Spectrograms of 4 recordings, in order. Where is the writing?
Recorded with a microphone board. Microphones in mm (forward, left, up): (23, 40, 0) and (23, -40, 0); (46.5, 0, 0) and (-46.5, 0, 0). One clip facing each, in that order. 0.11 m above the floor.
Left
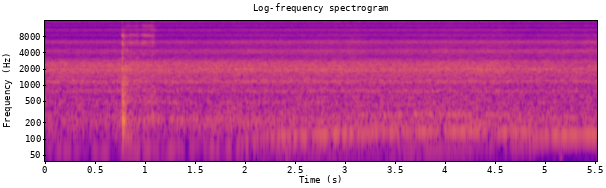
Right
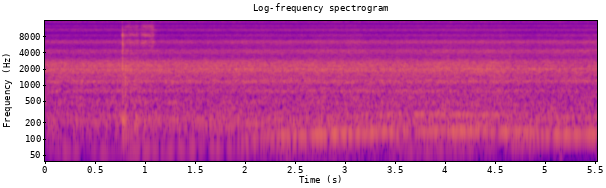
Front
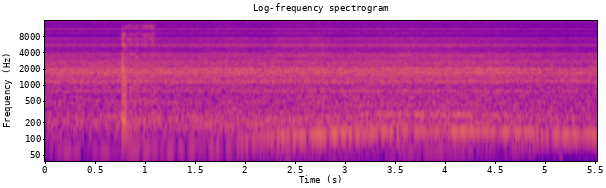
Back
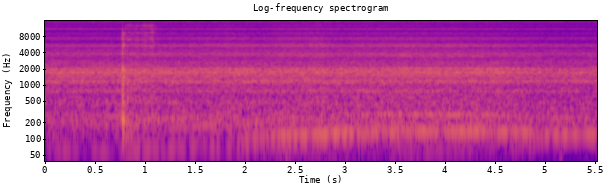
110° left, 3 m.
